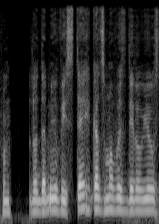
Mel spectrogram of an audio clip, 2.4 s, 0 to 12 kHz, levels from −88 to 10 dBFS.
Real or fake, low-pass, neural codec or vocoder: fake; 10.8 kHz; codec, 16 kHz in and 24 kHz out, 0.4 kbps, LongCat-Audio-Codec, two codebook decoder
